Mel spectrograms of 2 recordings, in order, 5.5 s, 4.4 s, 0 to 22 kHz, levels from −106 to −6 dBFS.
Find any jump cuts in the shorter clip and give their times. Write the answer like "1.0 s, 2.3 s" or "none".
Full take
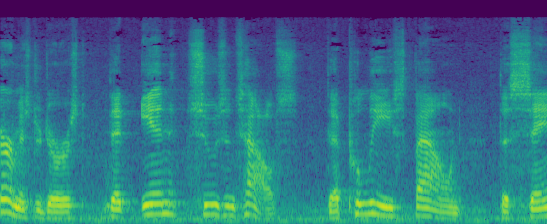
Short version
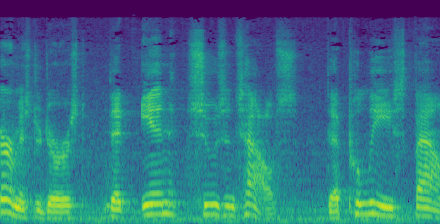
none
